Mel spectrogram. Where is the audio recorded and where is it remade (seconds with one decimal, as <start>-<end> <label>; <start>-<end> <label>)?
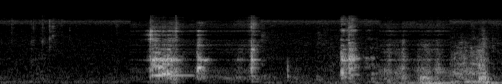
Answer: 0.0-1.3 recorded; 1.3-2.6 remade; 2.6-3.8 recorded; 3.8-4.5 remade; 4.5-5.0 recorded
